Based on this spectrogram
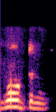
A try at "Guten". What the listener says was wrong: No, I still hear the E. That should not be there. Guten, not together. Merge them.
